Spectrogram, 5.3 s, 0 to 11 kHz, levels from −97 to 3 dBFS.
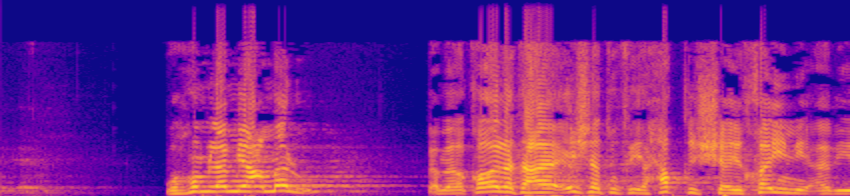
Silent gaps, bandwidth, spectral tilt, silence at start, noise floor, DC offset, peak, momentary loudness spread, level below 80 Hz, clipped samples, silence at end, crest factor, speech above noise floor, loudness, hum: none; 11 kHz; -3.5 dB/octave; 0.15 s; -63 dBFS; under 0.1%; 0 dBFS; 16 LU; -44 dBFS; 0.4%; 0 s; 14 dB; 51 dB; -12 LUFS; none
